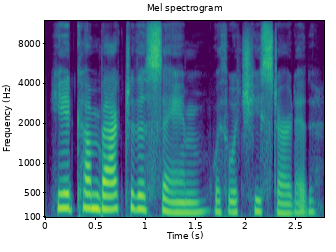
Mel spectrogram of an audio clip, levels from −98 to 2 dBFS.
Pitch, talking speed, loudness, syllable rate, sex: 195 Hz, 235 wpm, -20 LUFS, 4.6 syllables/s, female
